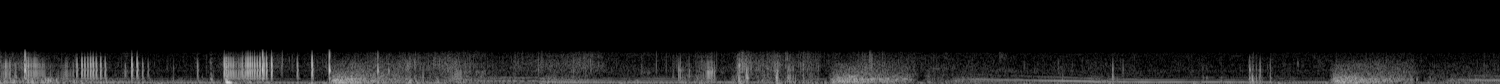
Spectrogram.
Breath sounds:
3.24-4.44 s: inhalation
4.54-8.24 s: wheeze
8.26-9.18 s: inhalation
9.44-13.30 s: wheeze
13.32-14.27 s: inhalation
14.40-15.00 s: wheeze

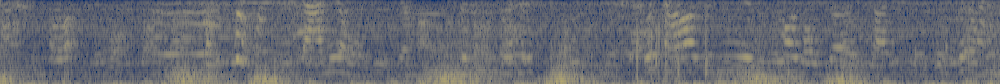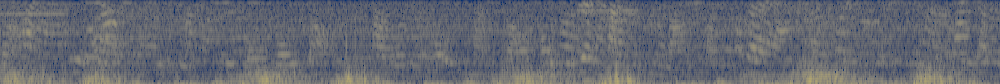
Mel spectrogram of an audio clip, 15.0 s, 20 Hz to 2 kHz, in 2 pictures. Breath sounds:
1.21-1.72 s: inhalation
1.85-2.27 s: exhalation
3.21-3.69 s: inhalation
4.05-4.55 s: exhalation
5.51-6.01 s: inhalation
6.17-6.59 s: exhalation
7.44-7.90 s: inhalation
8.12-8.58 s: exhalation
9.41-9.91 s: inhalation
10.08-10.54 s: exhalation
11.30-11.86 s: inhalation
12.09-12.51 s: exhalation
13.58-14.09 s: inhalation
14.46-14.89 s: exhalation

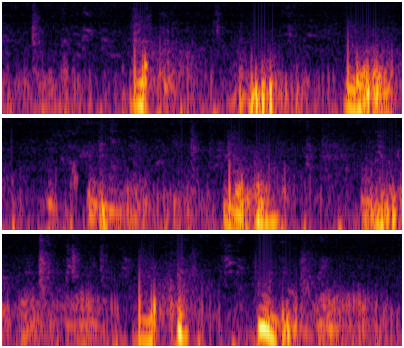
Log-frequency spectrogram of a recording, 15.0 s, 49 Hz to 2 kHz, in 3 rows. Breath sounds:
1.55-2.53 s: inhalation
2.88-3.86 s: exhalation
2.88-3.86 s: crackles
4.28-4.95 s: inhalation
4.28-4.95 s: crackles
6.03-7.47 s: exhalation
6.03-7.47 s: crackles
7.77-8.63 s: inhalation
7.77-8.63 s: crackles
9.49-11.64 s: exhalation
9.49-11.64 s: crackles
11.65-12.84 s: inhalation
11.65-12.84 s: crackles
13.21-15.00 s: exhalation
13.21-15.00 s: crackles

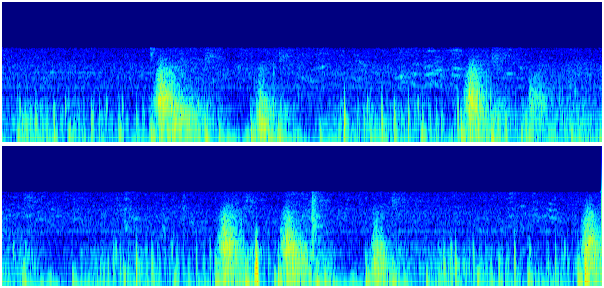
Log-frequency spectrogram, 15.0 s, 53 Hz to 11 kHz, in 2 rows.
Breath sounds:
1.77-2.75 s: inhalation
1.77-2.75 s: crackles
3.08-3.75 s: exhalation
3.08-3.75 s: crackles
5.71-6.38 s: inhalation
5.71-6.38 s: crackles
6.49-7.73 s: exhalation
6.49-7.73 s: crackles
10.12-10.76 s: inhalation
10.12-10.76 s: crackles
10.88-11.76 s: exhalation
10.88-11.76 s: crackles

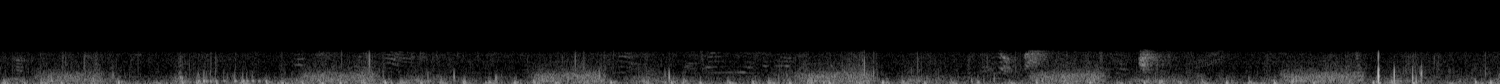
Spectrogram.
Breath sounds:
0.32-1.25 s: inhalation
2.94-3.87 s: inhalation
5.26-6.19 s: inhalation
7.84-8.77 s: inhalation
10.27-11.20 s: inhalation
12.85-13.78 s: inhalation

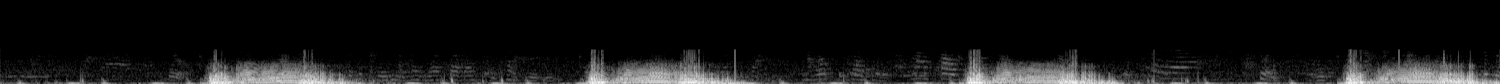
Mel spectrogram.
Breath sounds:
2.02-2.30 s: inhalation
2.29-3.68 s: exhalation
2.32-3.47 s: crackles
5.82-6.12 s: inhalation
6.13-7.50 s: crackles
6.13-7.67 s: exhalation
9.66-9.92 s: inhalation
9.93-11.27 s: crackles
9.93-11.43 s: exhalation
13.45-13.72 s: inhalation
13.71-15.00 s: exhalation
13.71-15.00 s: crackles

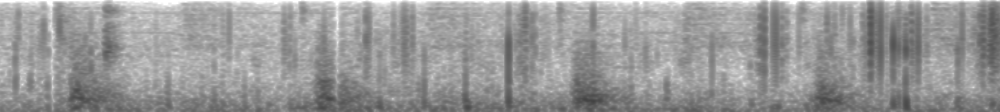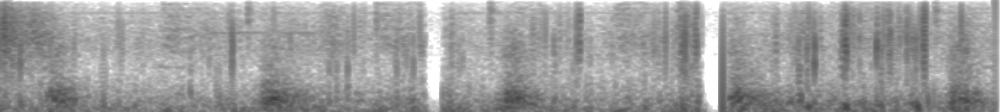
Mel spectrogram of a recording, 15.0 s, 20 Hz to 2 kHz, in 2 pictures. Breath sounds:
0.43-1.03 s: inhalation
0.45-1.05 s: crackles
2.40-3.00 s: inhalation
2.40-3.00 s: crackles
4.27-4.79 s: inhalation
6.07-6.59 s: inhalation
7.73-8.31 s: inhalation
9.50-10.02 s: inhalation
11.28-11.85 s: inhalation
11.28-11.85 s: crackles

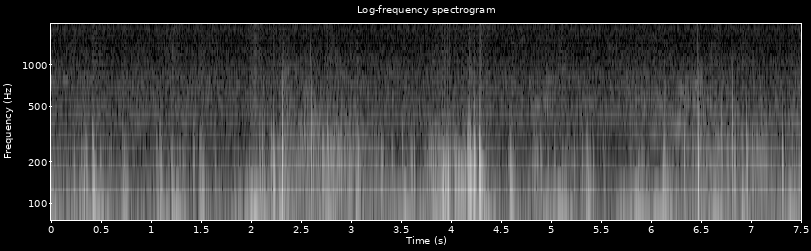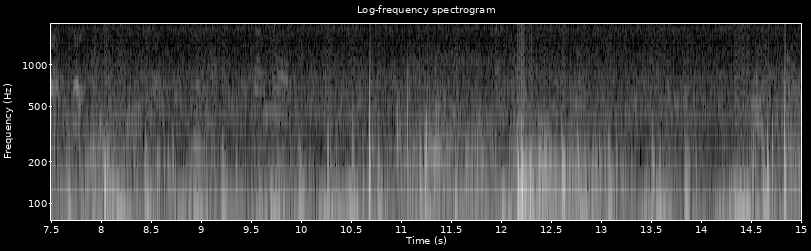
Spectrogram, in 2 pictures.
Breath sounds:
1.78-3.66 s: crackles
1.81-3.68 s: inhalation
3.68-5.64 s: exhalation
3.68-5.64 s: crackles
5.68-7.85 s: inhalation
5.68-7.85 s: crackles
10.17-12.06 s: crackles
10.19-12.09 s: inhalation
12.08-14.12 s: exhalation
12.08-14.12 s: crackles

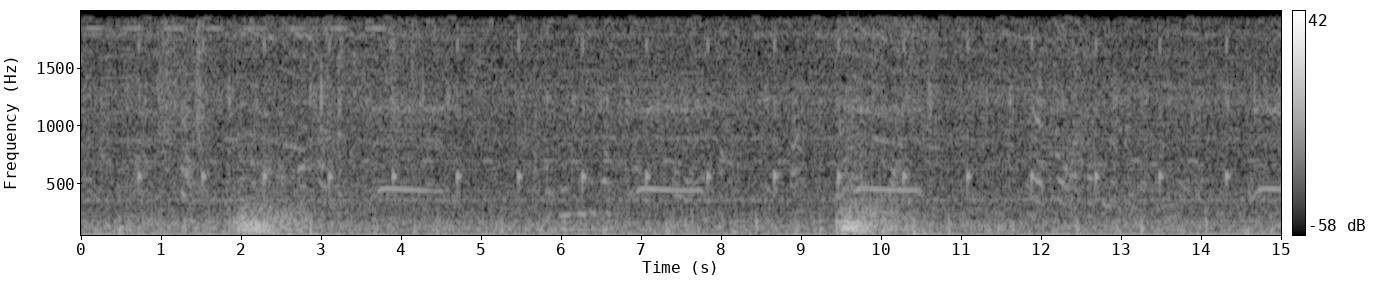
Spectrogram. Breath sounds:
1.76-2.93 s: inhalation
1.76-2.93 s: crackles
9.38-10.54 s: inhalation
9.38-10.54 s: crackles

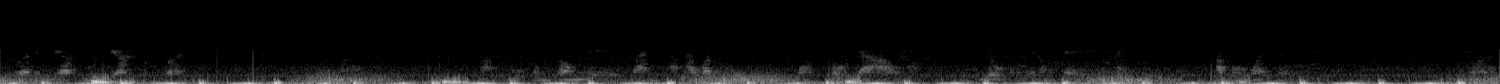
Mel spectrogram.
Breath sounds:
0.80-1.43 s: exhalation
2.81-4.22 s: inhalation
4.18-5.01 s: crackles
4.22-5.04 s: exhalation
6.75-8.22 s: inhalation
8.22-8.99 s: exhalation
8.22-8.99 s: crackles
10.54-11.96 s: inhalation
11.95-13.49 s: exhalation
11.95-13.49 s: crackles
14.37-15.00 s: inhalation

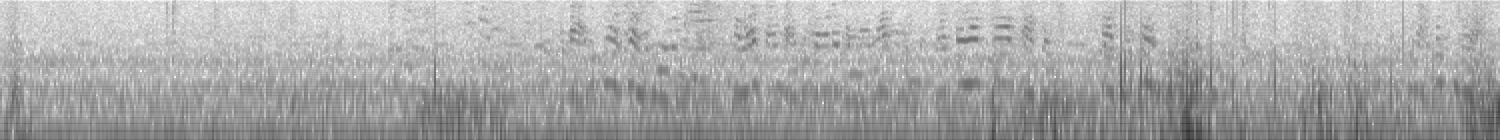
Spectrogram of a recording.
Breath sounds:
No breath sounds were labelled in this clip.

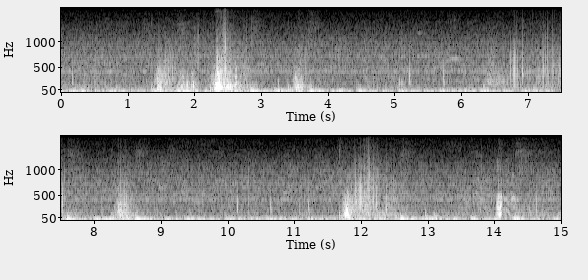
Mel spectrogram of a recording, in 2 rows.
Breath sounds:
1.31-2.07 s: inhalation
1.31-2.07 s: crackles
2.22-2.98 s: exhalation
2.22-2.98 s: crackles

